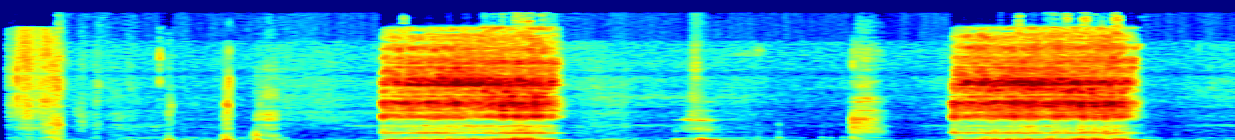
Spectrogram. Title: Beautiful girl's snore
